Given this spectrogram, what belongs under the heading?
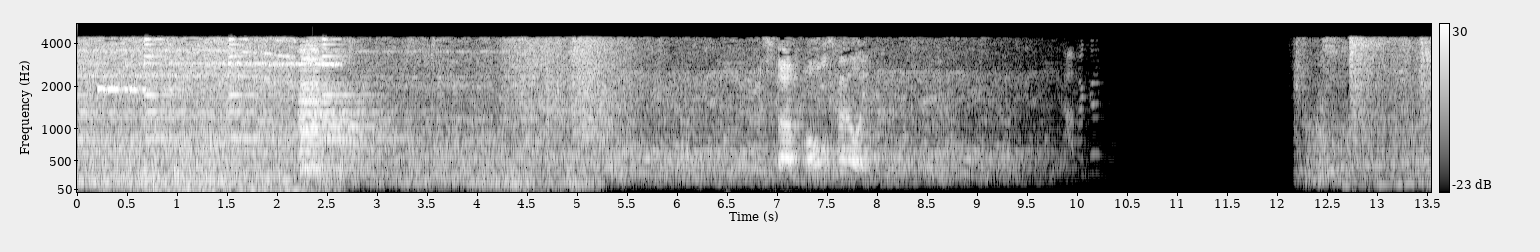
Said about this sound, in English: City on track number one, train number 821, the Heartland Flyer.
